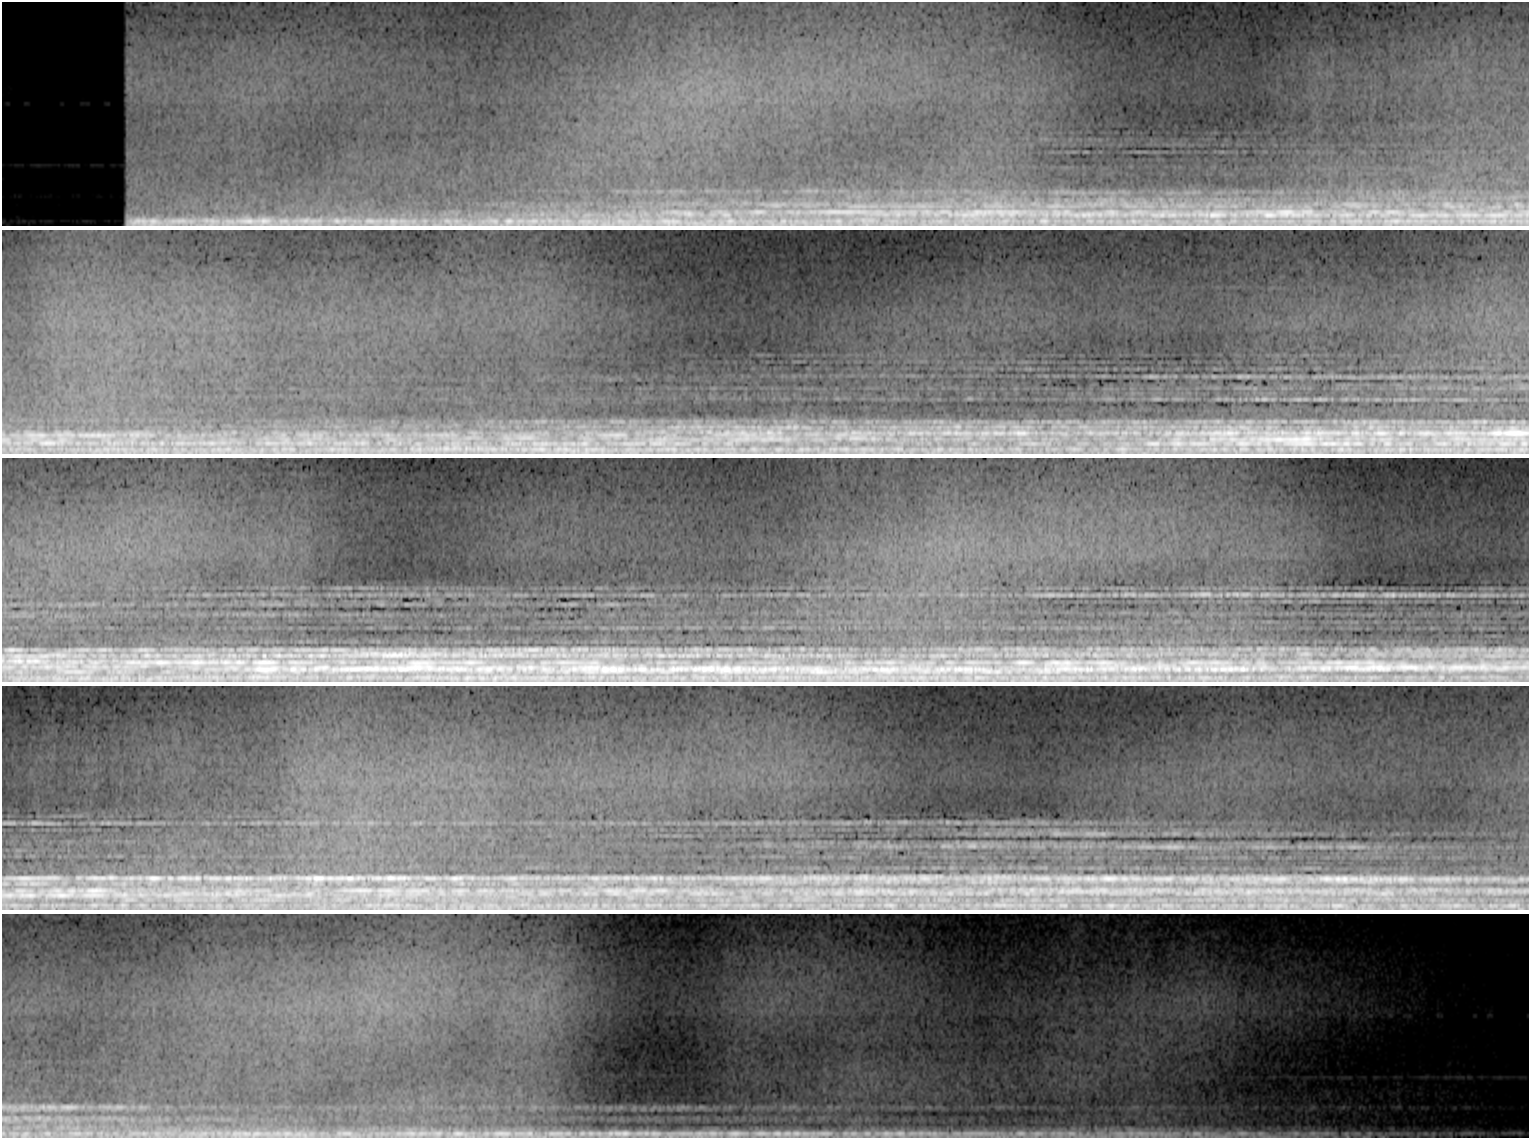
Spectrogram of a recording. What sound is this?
The Begining has End
For an example, this atmosphere could be used in maintaining doom, gloom, or even the transition to something safer in a sci fi movie.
